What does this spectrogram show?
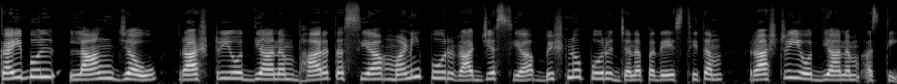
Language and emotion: Sanskrit, neutral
